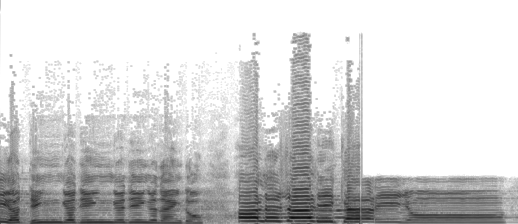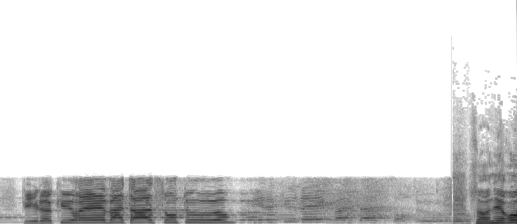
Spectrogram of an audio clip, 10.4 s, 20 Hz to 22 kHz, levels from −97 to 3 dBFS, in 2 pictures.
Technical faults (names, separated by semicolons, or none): input switched to a poorer device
